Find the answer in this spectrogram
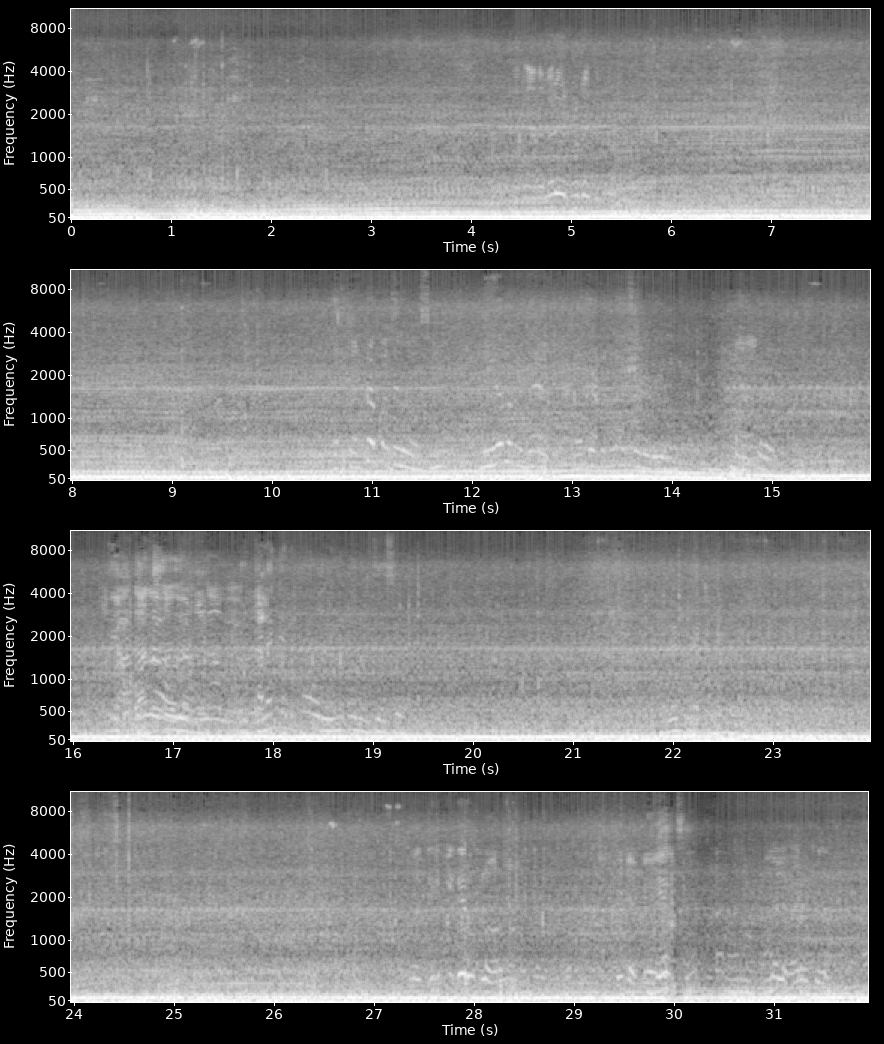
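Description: Tata Sumo's engine and road noise heard from inside the cabin on a rough dirt mountain road: a steady low drone. About halfway through, the engine note glides down and settles at a new pitch.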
